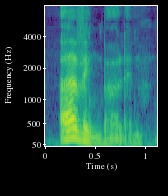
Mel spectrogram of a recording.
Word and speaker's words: Irving Berlin: Aber Irving Berlin, der Komponist, der wird vorne betont.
